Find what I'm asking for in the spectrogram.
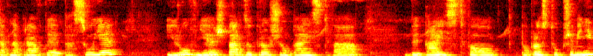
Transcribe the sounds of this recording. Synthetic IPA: t̪aknapɾavd̪ɛpasujɛ | iɾuvɲɛʐbaɾd̪zɔpɾɔʂɛ̃paj̃st̪fa | bɘpaj̃st̪fɔpɔpɾɔst̪upʂɛmʲjeɲi

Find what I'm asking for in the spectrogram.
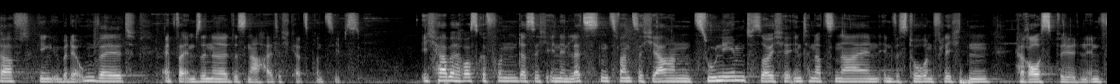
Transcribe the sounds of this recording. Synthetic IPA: aftɡ̥eːɡŋ̩ʔyːbɐdeːɐʔʊmvɛltʔɛtv̥a̰ːʔɪmzɪnədɛsnaːχhaltɪçkʰaɪt͡spʁ̥ɪnt͡sḭːps | ʔɪçhaːbəhɛʁaʊsɡ̥əfʊndn̩dasz̥ɪçɪ̰ndeːnlɛt͡stn̩t͡sv̥ant͡sɪçjaːʁənt͡suːneːməntz̥ɔlçəʔɪntɐnat͡sjonaːlənʔɪnvɛstʰoːʁ̞ənflɪçtn̩ | hɛʁaʊsb̥ɪldn̩ʔɪ̰n

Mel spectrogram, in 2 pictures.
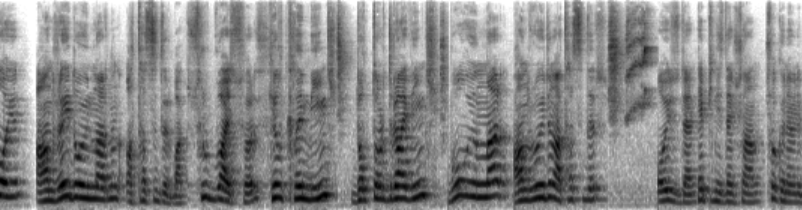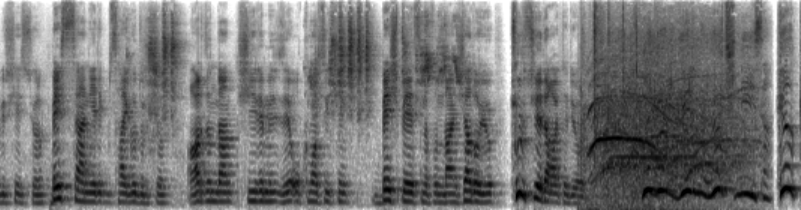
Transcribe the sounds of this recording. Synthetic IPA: ojun | and̪ɾojid̪o̞junlˠaɾɯnɯnat̪ʰasɯd̪ɯɾbaksuɾbvajsøɾfɡʰilʲˠkʰlʲˠimbiŋcd̪o̞k̚t̪ʰoɾd̪ɾajviɲcbuojunlˠaɾand̪ɾo̞jid̪ɯnat̪ʰasɯd̪ɯɾ̥ | o̞jyzd̪ænhe̞pʰinizd̪ænʃuant͡ʃʰo̞kø̞nɛmlʲibiɾʃejist̪ʰijo̞ɾumbɛʃsaːnije̞lʲic̚bisajɡɯd̪uɾuʃuaɾd̪ɯnd̪anʃijiɾimizio̞kʰumasɯit͡ʃʰinbɛʃbesɯnɯfɯnd̪anʒad̪o̞ju | t̪ʰyɾcijɛd̪aːvɛt̪e̞d̪ijoɾubuɡynjiɾmiyt͡ʃlʲiːsahilˠk

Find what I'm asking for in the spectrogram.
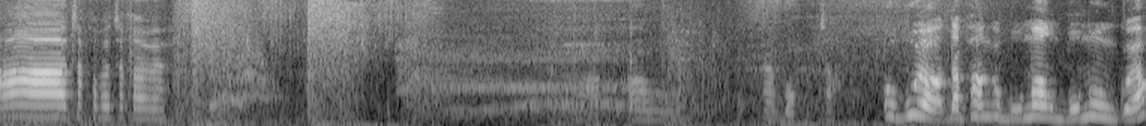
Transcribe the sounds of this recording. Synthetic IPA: at͡ɕak͈abet͡ɕak͈abe | akao | amʌk̚t͡ɕ͈a | ʌbojanapaŋɡɯmːomaːomounɡʌjo

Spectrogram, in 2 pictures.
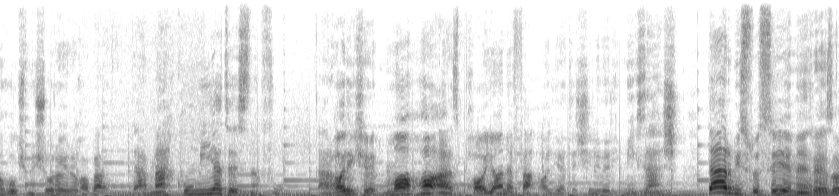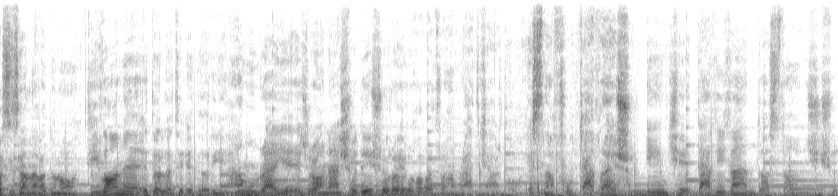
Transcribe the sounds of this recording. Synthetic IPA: ɦo̞cʰmeʃoːɾɒːjeɾe̞ɣɒːbæt̪ | d̪æɾmæhkʰuːmijæt̪ʰeːsnæfu | d̪̥æɾhɒːliːcʰe̞mɒːhːɒːæzpʰɒːjɒːne̞fæʔːɒːlijæt̪ʰet͡ʃʰiliveɾiːmiːɡzæʃt̪ | d̪̥æɾbist̪o̞se̞jeme̞hɾehe̞zɒːɾosiːsæd̪onævæd̪onohd̪̥iːvɒːne̞ed̪ɒːlæt̪ʰeed̪ɒːɾiːhæmunræːjeed͡ʒɾɒːnæʃo̞d̪ejeʃoɾɒːjeɾeɣɒːbæt̪ɾoːhæmræd̪̥cʰæɾd̪̚bʔesnæfṵt̪ʰæbɾæheʃo̥iːncʰed̪æɣiːɣænd̪ɒːst̪ɒːnt͡ʃʰiʃod̪

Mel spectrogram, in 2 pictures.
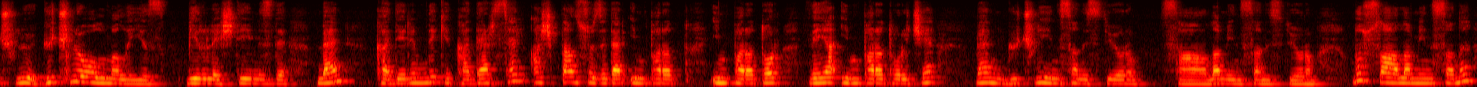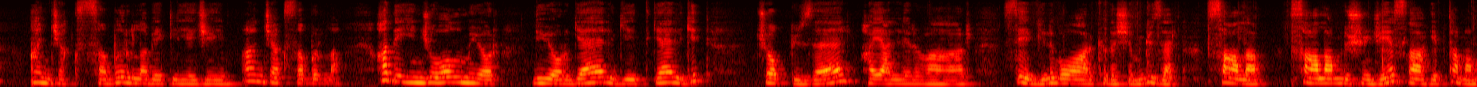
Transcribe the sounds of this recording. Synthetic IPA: t͡ʃlʲyɟyt͡ʃlʲyo̞lˠmalˠɯjɯz | biɾlʲɛʃt̪ʰiːmizd̪ɛbæn | kʰad̪e̞ɾimd̪ecʰikʰad̪æɾsælʲaʃk̚t̪ʰansø̞ze̞d̪æɾimpaɾimpʰaɾat̪ʰo̞ɾve̞jaːʔimpʰaɾat̪ʰo̞ɾit͡ʃʰɛ | bænɟyt͡ʃlʲyinsanist̪ʰijo̞ɾumsaːlˠaminsanist̪ʰijo̞ɾumbusaːlˠaminsanɯ | and͡ʒaksabɯɾlˠabɛclʲeje̞d͡ʒejimand͡ʒaksabɯɾlˠa̰ | had̪e̞jind͡ʒio̞lˠmujo̞ɾ | d̪ijo̞ɾɟælʲɟit̪ɟ̥ælʲɟit̪ | t͡ʃʰo̞k̚ɟyzælʲhajalʲːeɾivaɾ̥sɛvɟilʲibuaɾkʰad̪aʃɯmɟyzælʲsaːlˠam | saːlˠamd̪yʃynd͡ʒejɛsaːɦip̚t̪ʰamam

